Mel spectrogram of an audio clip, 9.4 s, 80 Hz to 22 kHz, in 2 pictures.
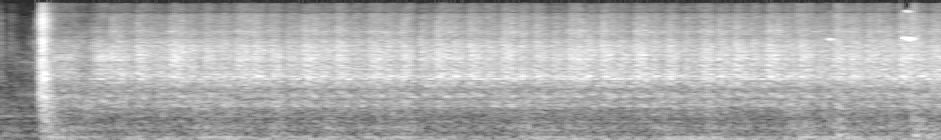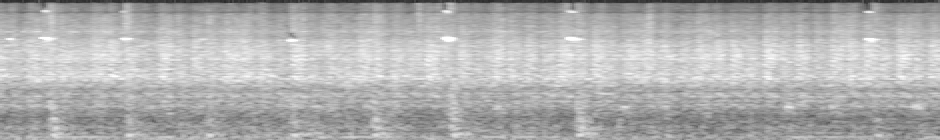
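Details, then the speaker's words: Ford F100 (Bumpside) cranked after about three months sitting, on a weak battery, with heavy pedal pumping: steady starter churn at about two and a half turns a second, never firing; cranks but won't start, fuel priming suspected, not confirmed. "It's gonna take a lot of pumping, I'm gonna assume. And I'm guessing we're gonna have to prime it with some gas. We'll give it a couple more cranks and then I'm gonna be done, because I don't want to kill this battery."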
